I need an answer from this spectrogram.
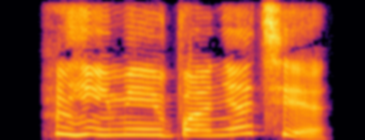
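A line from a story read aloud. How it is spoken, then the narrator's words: Snorting. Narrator (Russian): Нелидова фыркнула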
